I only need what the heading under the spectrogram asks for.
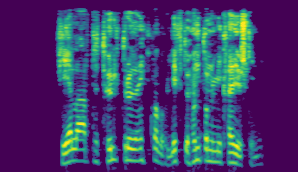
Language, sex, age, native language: Icelandic, male, 20-29, Icelandic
